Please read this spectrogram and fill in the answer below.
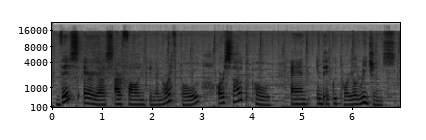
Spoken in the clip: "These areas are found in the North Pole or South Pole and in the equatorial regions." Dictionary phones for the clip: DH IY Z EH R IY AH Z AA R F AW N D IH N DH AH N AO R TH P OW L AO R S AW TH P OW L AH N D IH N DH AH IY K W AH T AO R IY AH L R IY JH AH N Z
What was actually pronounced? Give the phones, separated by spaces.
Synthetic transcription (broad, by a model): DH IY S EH R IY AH S AA R F AW N D IH N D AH N AO R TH P OW L AO R S AW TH P OW L AH N D IH N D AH K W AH T AO R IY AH L R IY JH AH N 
